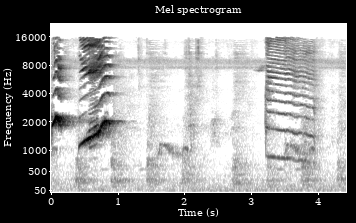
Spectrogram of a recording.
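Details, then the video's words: A laughingthrush sings loud, clear whistles that slur upward, then falls quiet before a short, rich, reedy note, over a faint low background hum. "Khướu hót hay"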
